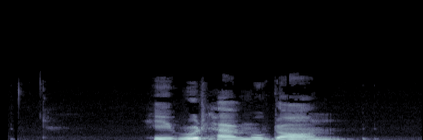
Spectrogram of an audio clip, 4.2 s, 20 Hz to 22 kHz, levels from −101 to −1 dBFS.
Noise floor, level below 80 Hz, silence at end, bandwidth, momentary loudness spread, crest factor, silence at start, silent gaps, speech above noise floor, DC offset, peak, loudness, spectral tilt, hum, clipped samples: -81 dBFS; -78 dBFS; 0.85 s; 9.8 kHz; 13 LU; 20 dB; 1.55 s; none; 53 dB; under 0.1%; -10 dBFS; -28 LUFS; -7 dB/octave; none; under 0.1%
